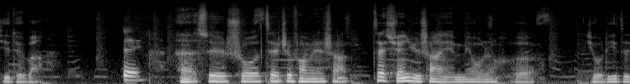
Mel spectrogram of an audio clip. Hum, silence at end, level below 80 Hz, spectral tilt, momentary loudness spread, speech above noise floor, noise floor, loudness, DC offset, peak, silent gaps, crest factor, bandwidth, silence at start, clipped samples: none; 0 s; -46 dBFS; -7 dB/octave; 12 LU; 28 dB; -47 dBFS; -20 LUFS; under 0.1%; -2 dBFS; none; 18 dB; 16 kHz; 0 s; under 0.1%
